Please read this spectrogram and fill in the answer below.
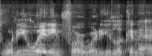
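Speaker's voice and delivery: put-on voice questioning a little kid; Mister Incredible. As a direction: act out the question, pitched well above normal. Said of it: "Mister Incredible looks at the little kid and says".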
